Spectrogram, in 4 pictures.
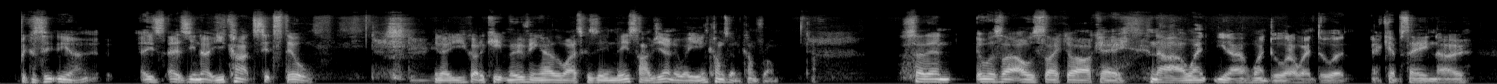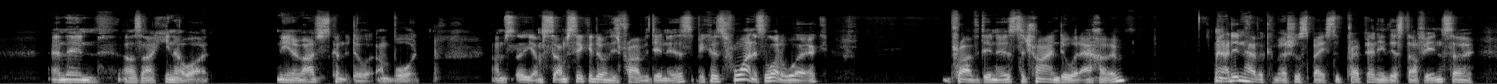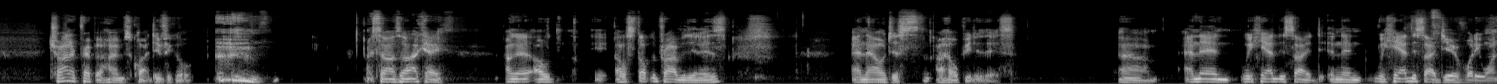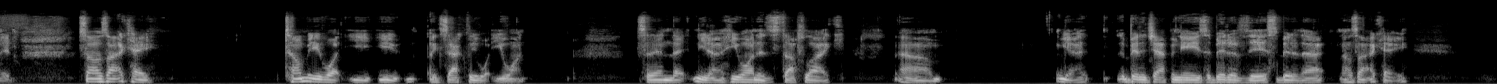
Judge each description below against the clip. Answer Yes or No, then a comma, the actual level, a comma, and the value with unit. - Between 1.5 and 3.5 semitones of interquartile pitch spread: No, average, 4.0 semitones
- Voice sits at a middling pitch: No, low, 110 Hz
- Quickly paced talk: Yes, fast, 210 wpm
